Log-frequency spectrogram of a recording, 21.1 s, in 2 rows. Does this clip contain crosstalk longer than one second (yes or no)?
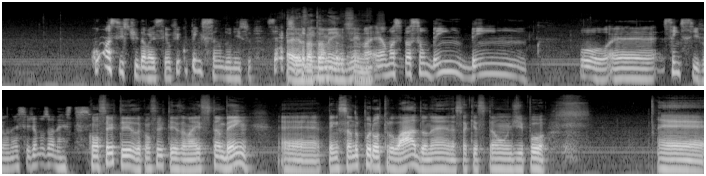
yes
